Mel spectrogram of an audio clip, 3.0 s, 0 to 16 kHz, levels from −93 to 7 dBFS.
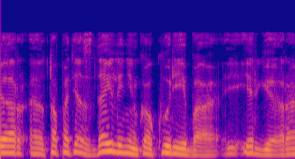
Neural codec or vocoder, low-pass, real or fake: codec, 16 kHz, 4.8 kbps, FACodec; 7.2 kHz; fake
